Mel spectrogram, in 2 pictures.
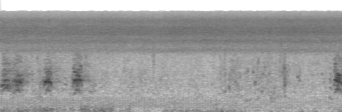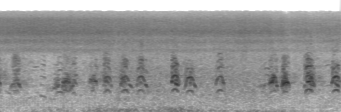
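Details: Four Jack Russell Terriers on Laem Ka beach, Phuket, Thailand, give short, sharp, high barks in irregular bursts over steady surf.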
